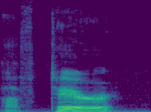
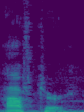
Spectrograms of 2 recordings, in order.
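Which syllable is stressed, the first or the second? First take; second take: second; first. First: The stress is on the second syllable. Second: The stress is on the first syllable. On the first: The speaker calls it wrong. "no es after, porque ahí estaría delante de la T" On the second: The speaker calls it right. "Entonces la pronunciación es after"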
